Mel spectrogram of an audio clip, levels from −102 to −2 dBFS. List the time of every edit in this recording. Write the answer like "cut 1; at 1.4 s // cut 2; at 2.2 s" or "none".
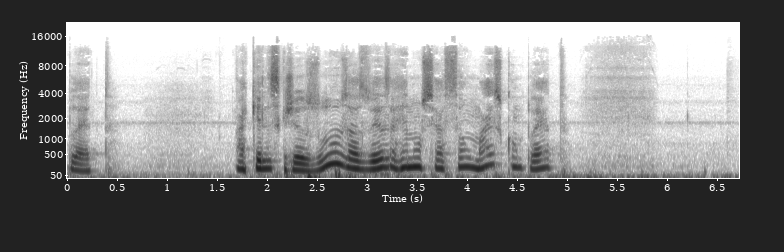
cut 1; at 2.2 s // cut 2; at 3.2 s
